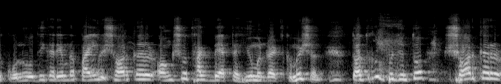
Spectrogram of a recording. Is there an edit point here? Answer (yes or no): yes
